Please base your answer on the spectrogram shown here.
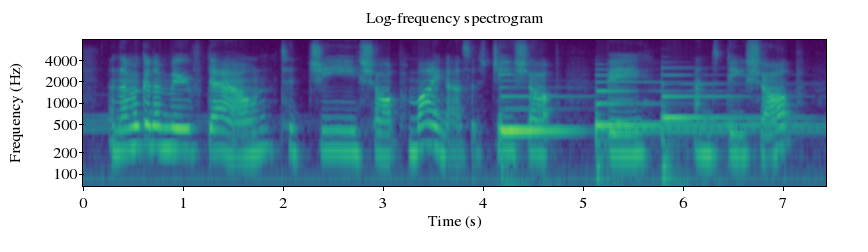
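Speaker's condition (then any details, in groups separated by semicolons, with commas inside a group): No condition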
